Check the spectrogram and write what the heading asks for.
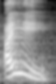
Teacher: आई पूरा खोल के एकदम से बंद होता है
